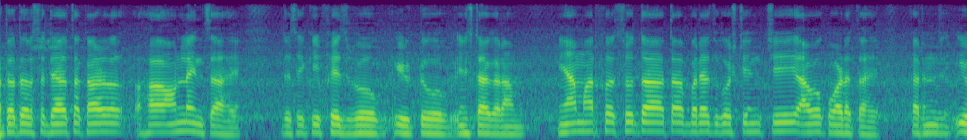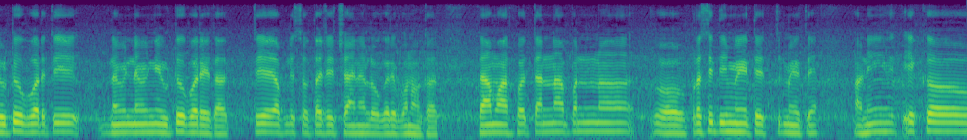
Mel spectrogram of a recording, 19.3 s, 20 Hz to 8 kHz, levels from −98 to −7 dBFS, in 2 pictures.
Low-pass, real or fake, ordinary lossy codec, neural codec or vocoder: 7.2 kHz; fake; none; codec, 16 kHz, 16 kbps, FunCodec, trained on Chinese and English, 50 frames a second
